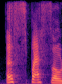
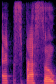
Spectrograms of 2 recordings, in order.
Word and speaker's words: espresso: also have vanilla espresso espresso not expresso guys usually i pronounce it espresso but it's espresso i don't i don't know what's wrong with me uh fuzzy navel bird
